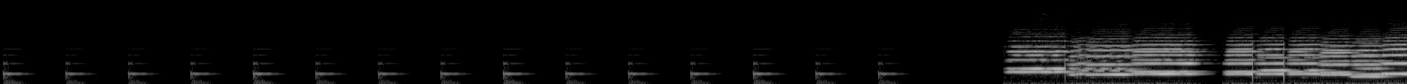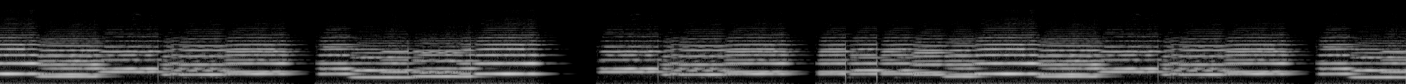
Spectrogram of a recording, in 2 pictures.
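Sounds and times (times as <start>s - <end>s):
trio sonata rondeau on flute: 10.1s - 28.1s.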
